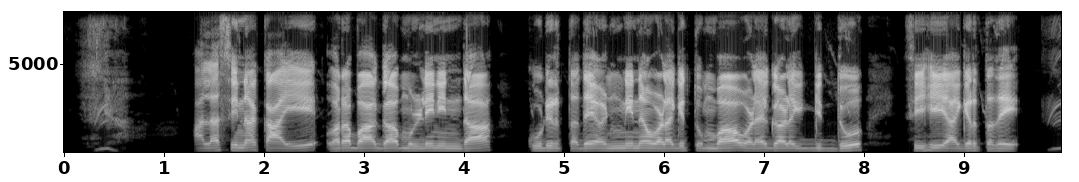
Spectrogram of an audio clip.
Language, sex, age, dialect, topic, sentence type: Kannada, male, 25-30, Mysore Kannada, agriculture, statement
